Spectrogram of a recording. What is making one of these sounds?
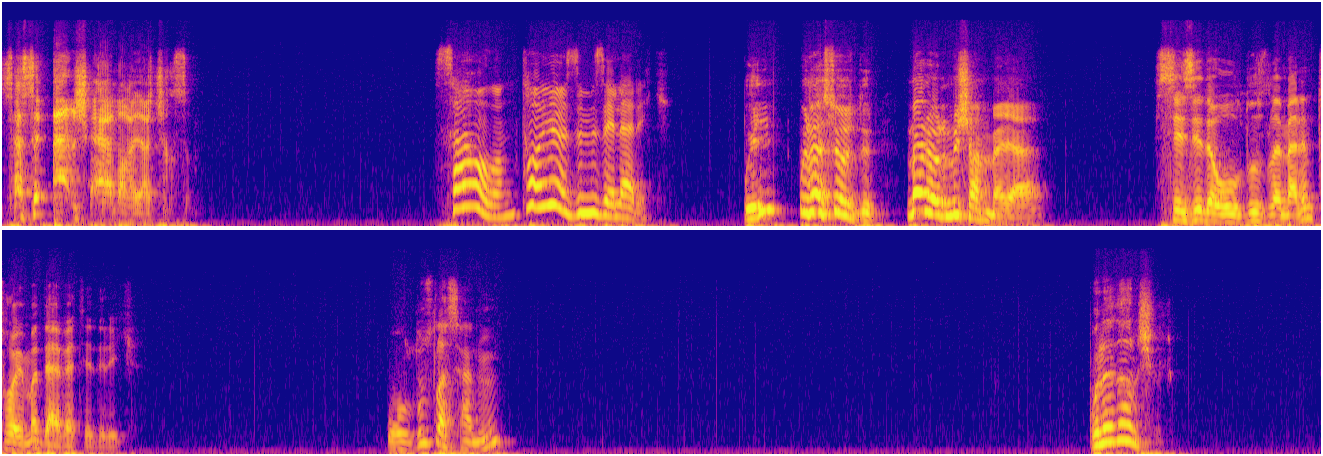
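A man talks with animation nearby, in short bursts.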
